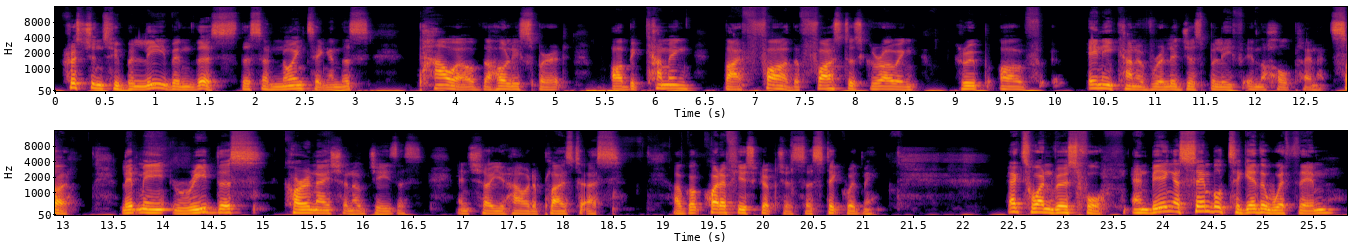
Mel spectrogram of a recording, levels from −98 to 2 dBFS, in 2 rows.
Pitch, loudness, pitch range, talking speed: 125 Hz, -23 LUFS, 110-145 Hz, 160 wpm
